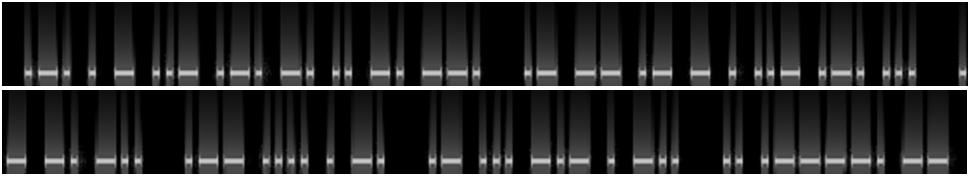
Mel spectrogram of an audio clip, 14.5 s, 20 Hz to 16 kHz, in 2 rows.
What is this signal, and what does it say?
Morse code, heard as a keyed tone, about 25 wpm, 600 Hz. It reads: RETURNING AMATEURS AND WHEN ASKED I'M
